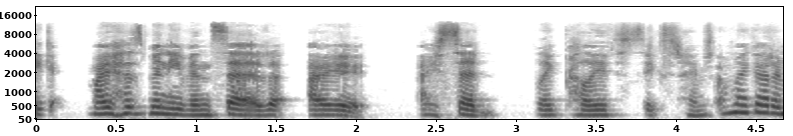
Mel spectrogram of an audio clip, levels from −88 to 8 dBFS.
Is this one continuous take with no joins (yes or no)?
yes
